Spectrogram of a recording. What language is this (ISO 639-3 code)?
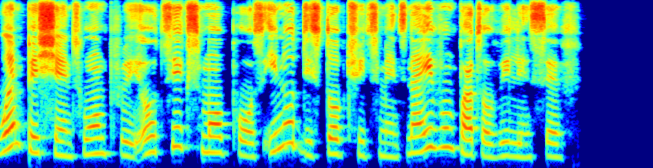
pcm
